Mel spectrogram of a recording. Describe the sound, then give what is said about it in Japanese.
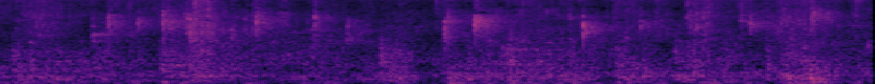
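Steady spray of running shower water with uneven splashing and patters, rinsing foam off a face after washing, continuous throughout with no voices. “泡とかをシャワーで流していって”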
